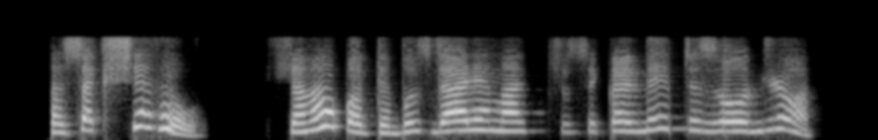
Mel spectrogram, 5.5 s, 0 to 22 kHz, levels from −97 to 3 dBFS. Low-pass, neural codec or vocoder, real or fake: 7.2 kHz; codec, 16 kHz, 0.5 kbps, X-Codec, HuBERT features, trained on general audio; fake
